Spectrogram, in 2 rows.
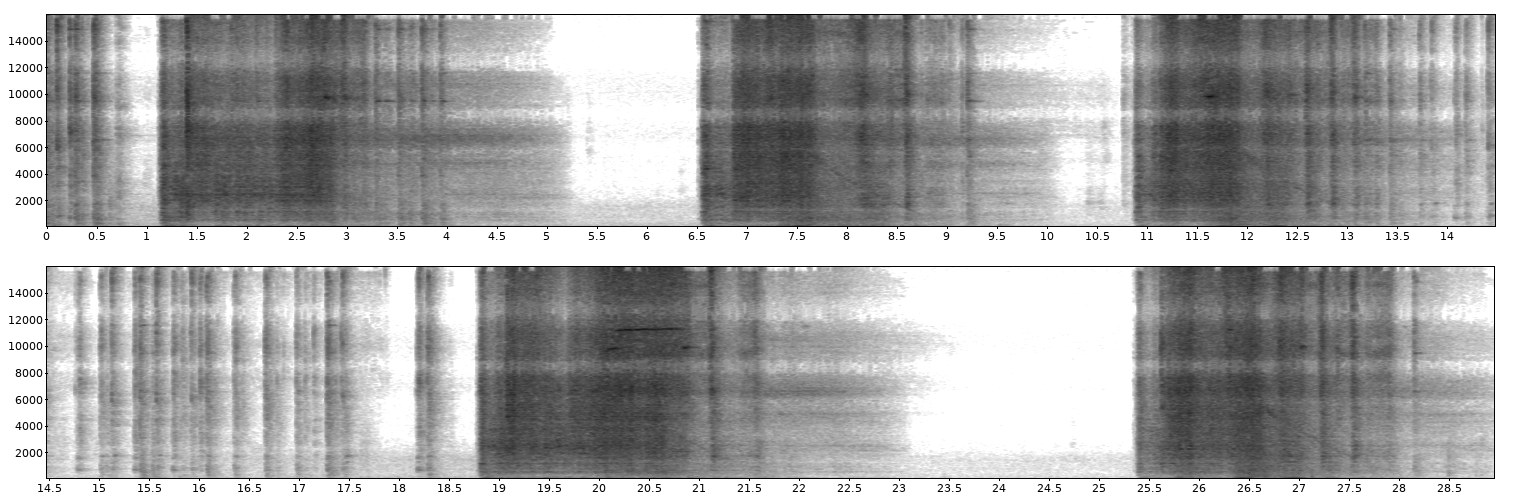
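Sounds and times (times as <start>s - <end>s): car starter cranking engine: 0.0s - 5.0s, 6.5s - 9.8s, 10.8s - 16.4s, 18.2s - 22.7s, 25.4s - 28.9s.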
